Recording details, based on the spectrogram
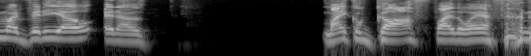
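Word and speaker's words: Michael Gough: I was doing my video and I was Michael Goff, by the way.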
